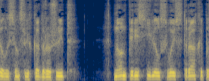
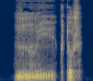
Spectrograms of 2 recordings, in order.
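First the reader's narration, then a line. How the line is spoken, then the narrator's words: Hoarse rasp. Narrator (Russian): прохрипел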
